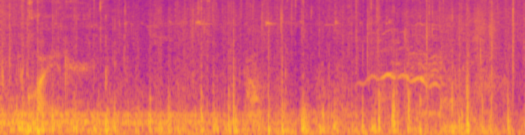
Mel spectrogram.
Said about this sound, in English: And the wind is getting louder. And you shouldn't be able to hear it, but you're starting to hear hoofbeats.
